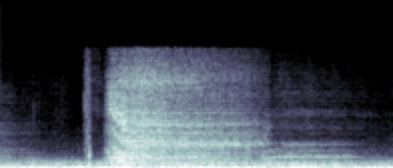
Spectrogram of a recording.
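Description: Steady low cabin drone of a Volkswagen Golf GTI Clubsport's two-litre turbo engine and tyres while cruising. A hiss lasting about a second comes near the middle.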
